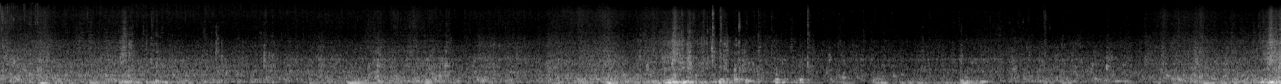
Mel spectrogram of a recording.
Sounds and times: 0.0s Mild waves on rocky beach 12.8s

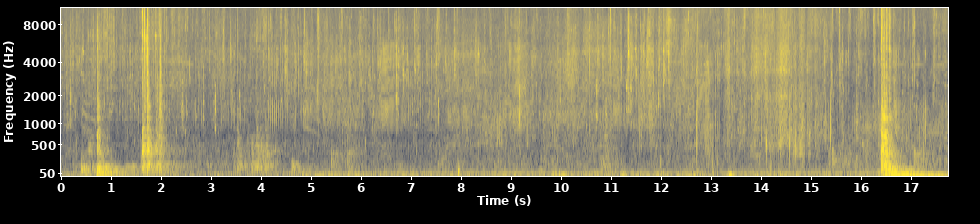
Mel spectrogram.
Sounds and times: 0.0s pigs chewing stones 17.7s
0.2s drop and play with in their empty metal troughs 5.4s

